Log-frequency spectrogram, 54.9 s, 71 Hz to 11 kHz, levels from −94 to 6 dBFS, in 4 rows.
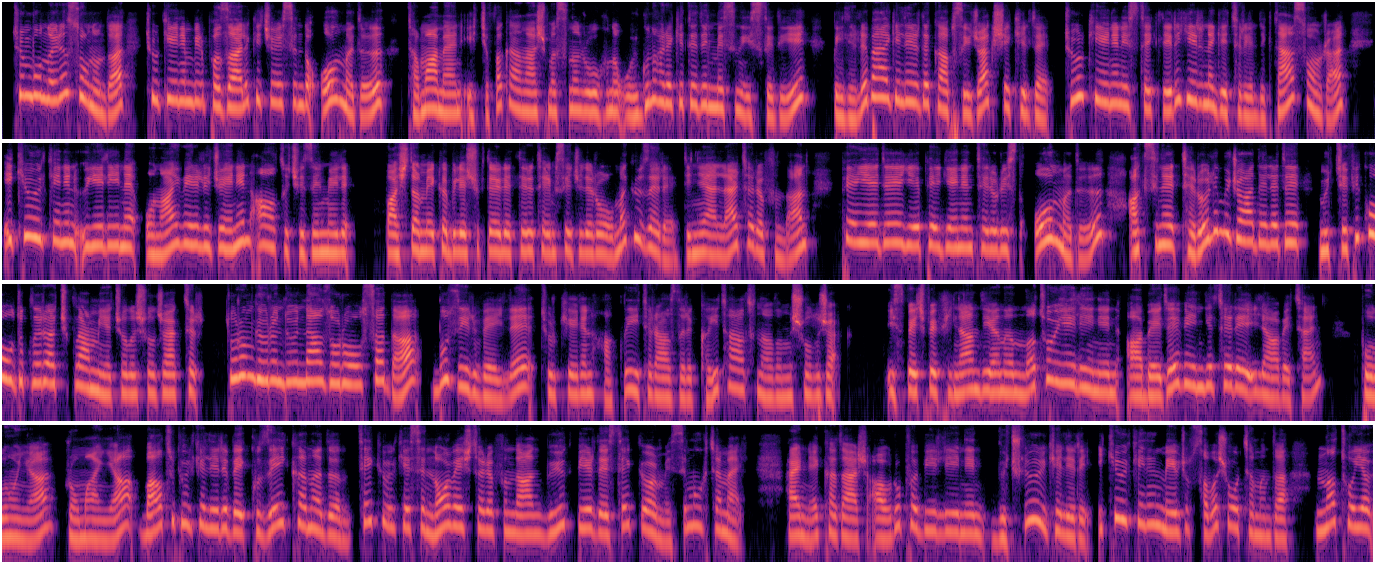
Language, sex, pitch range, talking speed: Turkish, female, 190-265 Hz, 115 wpm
